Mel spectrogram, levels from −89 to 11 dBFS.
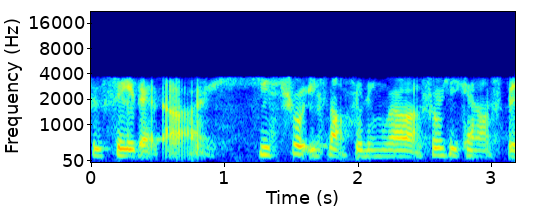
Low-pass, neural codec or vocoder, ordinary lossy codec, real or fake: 3.6 kHz; codec, 24 kHz, 3 kbps, HILCodec; none; fake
